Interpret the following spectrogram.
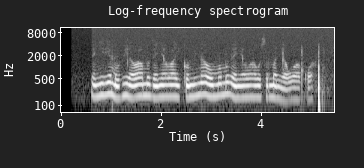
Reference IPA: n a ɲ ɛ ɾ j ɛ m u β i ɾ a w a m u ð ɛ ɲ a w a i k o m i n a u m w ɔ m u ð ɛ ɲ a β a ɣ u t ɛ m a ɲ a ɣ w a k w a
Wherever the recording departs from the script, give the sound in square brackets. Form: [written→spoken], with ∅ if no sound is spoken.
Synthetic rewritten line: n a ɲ [ɛ→i] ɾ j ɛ m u β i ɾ a w a m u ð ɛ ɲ a w a i k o m i n a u m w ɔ m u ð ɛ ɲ a [β→w] a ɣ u [t→s] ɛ m a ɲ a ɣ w a k w a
